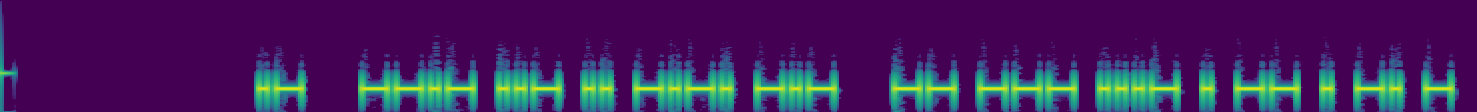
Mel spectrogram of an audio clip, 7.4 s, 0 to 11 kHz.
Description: Morse code, heard as a keyed tone, about 27 wpm, 700 Hz. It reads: A QUICK MOVEMENT
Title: Pangram Challenge v2 - 28wpm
